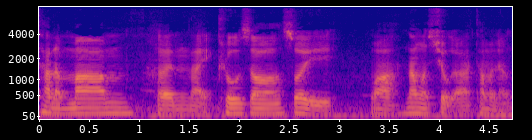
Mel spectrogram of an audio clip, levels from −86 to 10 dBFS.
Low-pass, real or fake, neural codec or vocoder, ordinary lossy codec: none; real; none; none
